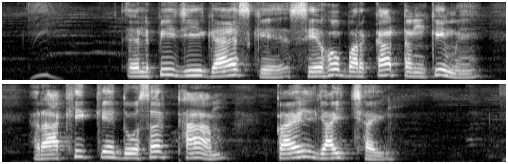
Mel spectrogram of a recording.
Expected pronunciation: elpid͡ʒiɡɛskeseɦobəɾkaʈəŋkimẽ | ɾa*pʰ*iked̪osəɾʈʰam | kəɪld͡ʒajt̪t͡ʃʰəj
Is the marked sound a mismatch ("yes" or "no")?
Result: yes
